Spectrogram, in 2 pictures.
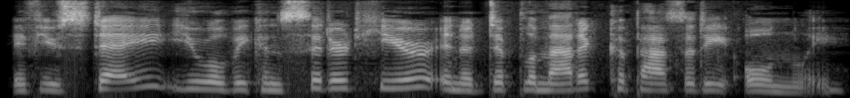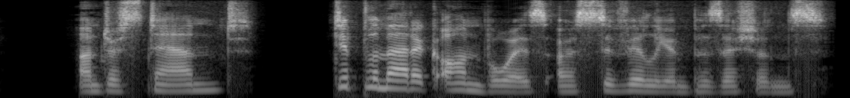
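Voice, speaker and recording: A man voicing a stern, authoritative sheriff in a video game, speaking in a measured, commanding, formal way. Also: a little high, fairly bright tone, no room sound, natural voice. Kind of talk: scripted game dialogue.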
